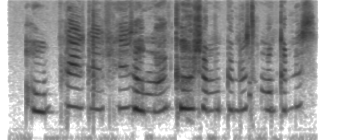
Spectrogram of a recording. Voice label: pray, Southern Belle; speech

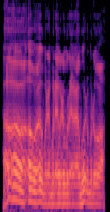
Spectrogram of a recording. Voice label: scared, speech, Pirate

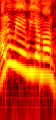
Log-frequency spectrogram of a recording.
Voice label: "leave me alone", Geordie; speech

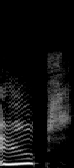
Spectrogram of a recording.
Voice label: "oops", Cowgirl; speech

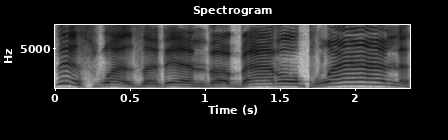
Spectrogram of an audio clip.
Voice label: oh dear, speech, Alien; Worms3D

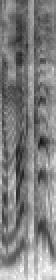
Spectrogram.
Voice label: "traitor", Geordie; speech

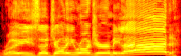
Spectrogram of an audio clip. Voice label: perfect, speech, Pirate

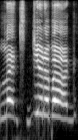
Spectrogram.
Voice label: "first blood", Grandpa

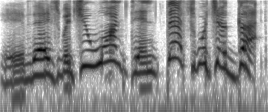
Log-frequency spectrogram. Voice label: "yes sir", American Wrestler

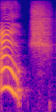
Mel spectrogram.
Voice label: ouch, Nagging Wife

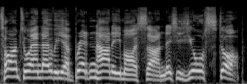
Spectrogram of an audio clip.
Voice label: victory, London Cabbie; speech

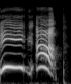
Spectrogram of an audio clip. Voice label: "fireball", Cowgirl; speech

